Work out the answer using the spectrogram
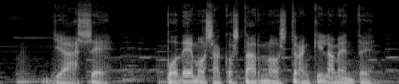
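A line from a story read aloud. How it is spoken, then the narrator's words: Murmuring. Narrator (Spanish): murmuró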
